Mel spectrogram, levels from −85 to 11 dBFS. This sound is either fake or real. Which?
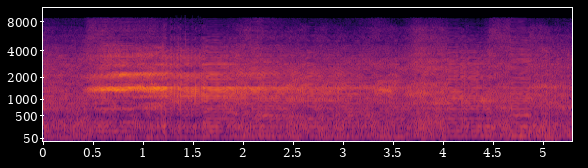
fake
